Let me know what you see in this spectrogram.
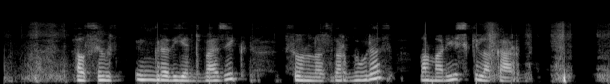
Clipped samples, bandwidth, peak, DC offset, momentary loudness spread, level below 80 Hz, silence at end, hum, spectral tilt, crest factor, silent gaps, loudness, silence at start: under 0.1%; 7.4 kHz; 0 dBFS; under 0.1%; 16 LU; -56 dBFS; 0 s; none; -7 dB/octave; 20 dB; 4.12-4.17 s; -21 LUFS; 0.05 s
